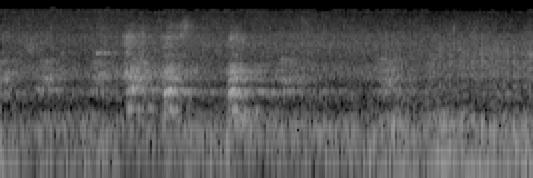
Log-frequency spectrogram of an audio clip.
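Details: German Shepherd during basic obedience training, giving a short run of sharp barks near the start and middle, then quieter, over a steady low rumble of background noise.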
